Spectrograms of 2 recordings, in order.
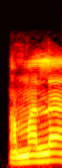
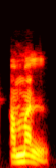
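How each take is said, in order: First: The word ends with an added final a vowel. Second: The word ends on the l consonant. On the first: The speaker calls it wrong. "अमला नहीं बोलेंगे" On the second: The speaker calls it right.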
